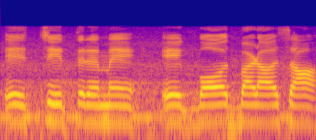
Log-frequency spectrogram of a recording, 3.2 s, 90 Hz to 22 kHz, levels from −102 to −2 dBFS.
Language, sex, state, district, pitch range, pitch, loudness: Hindi, female, Chhattisgarh, Raipur, 175-185 Hz, 180 Hz, -13 LUFS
